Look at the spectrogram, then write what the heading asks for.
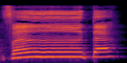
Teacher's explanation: Jadi ikhfa hakiki dengan 2 harakat bawa ke sisi huruf ta.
